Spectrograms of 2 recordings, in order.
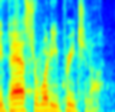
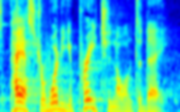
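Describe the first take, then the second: First: Said in the usual way. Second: Imitating Sheila. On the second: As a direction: draw out the question like Sheila asking her pastor. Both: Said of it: "Only she talked like this".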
